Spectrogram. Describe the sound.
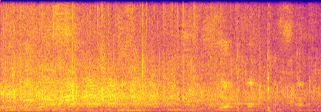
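A large crowd gives a round of applause for a few seconds, dense steady clapping with scattered cheers and shouting voices mixed in.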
